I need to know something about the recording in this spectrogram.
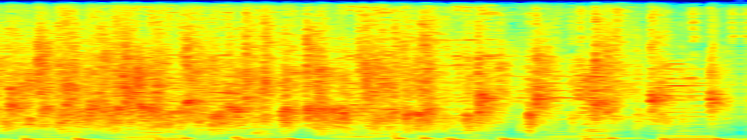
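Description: An audience applauds loudly and steadily for a few seconds, a dense wash of many hands clapping at once, with some low tonal sounds rumbling underneath.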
